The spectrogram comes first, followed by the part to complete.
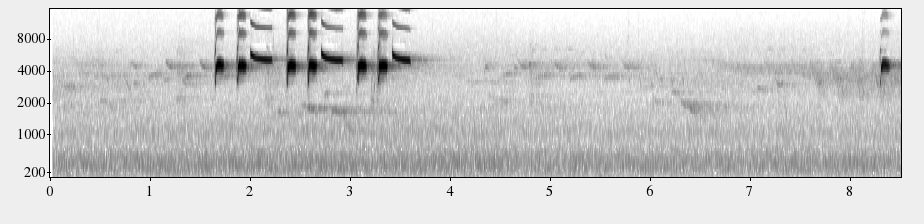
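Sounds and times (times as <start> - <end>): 
speech: 1.6 - 3.3
adult male great tit singing sharp notes and sustained whistle: 1.7 - 3.6.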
